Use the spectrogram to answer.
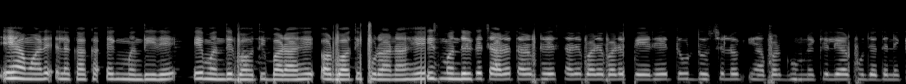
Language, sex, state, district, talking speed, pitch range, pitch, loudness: Hindi, female, Bihar, Vaishali, 250 wpm, 230-250 Hz, 240 Hz, -21 LUFS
